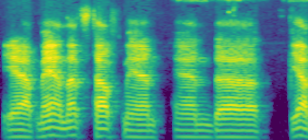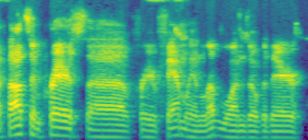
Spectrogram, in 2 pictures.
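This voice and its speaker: A man hosting a casual interview, speaking informally and haltingly, often repeating his words. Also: deep voice, fairly even intonation, a bit bright. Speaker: interviewer, show host. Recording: dull lo-fi online audio.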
